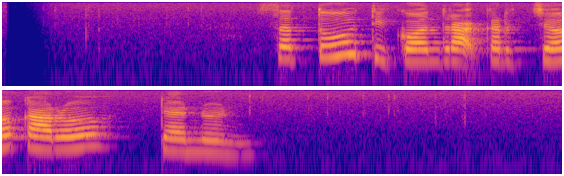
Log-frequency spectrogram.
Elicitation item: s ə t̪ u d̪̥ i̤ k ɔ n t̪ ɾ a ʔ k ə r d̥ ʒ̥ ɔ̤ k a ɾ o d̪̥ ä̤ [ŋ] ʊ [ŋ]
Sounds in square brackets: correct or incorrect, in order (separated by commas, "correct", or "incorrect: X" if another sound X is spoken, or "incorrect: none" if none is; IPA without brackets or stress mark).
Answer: incorrect: n, incorrect: n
